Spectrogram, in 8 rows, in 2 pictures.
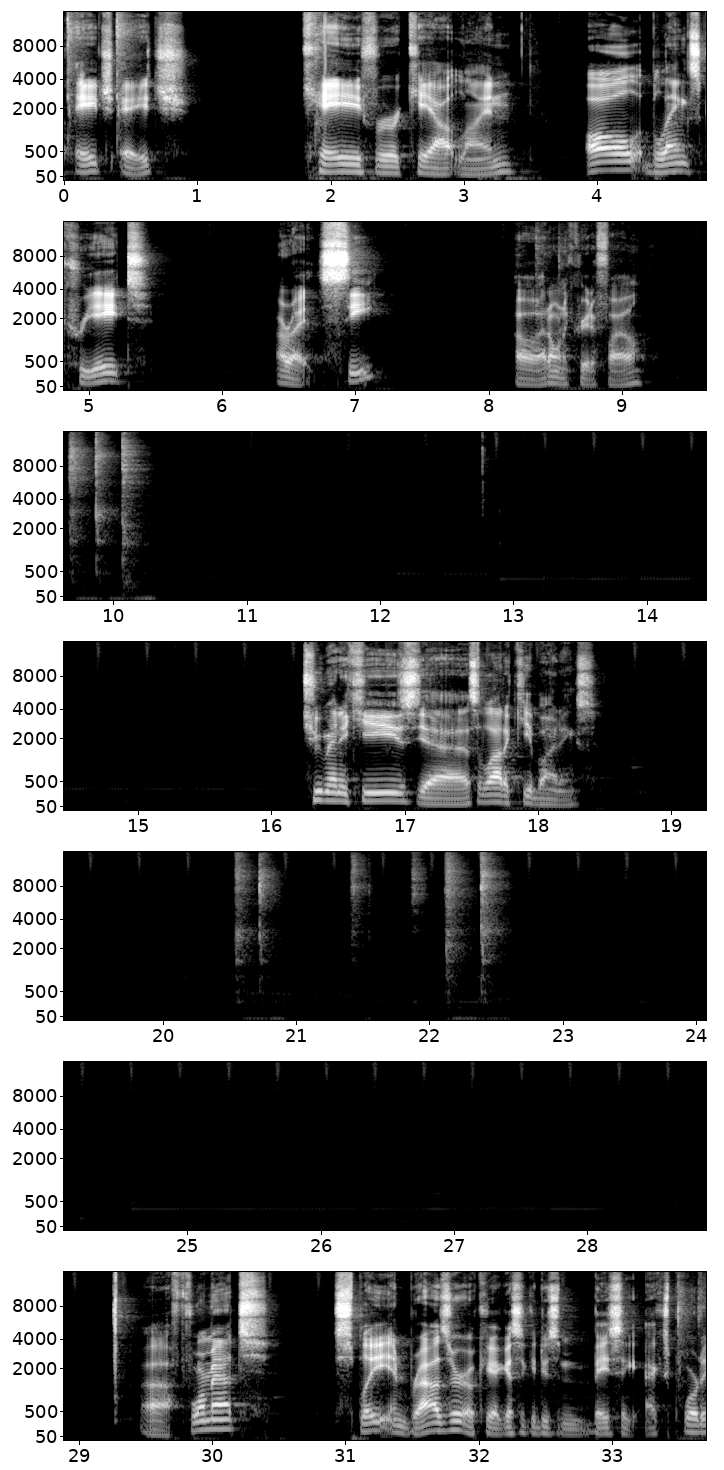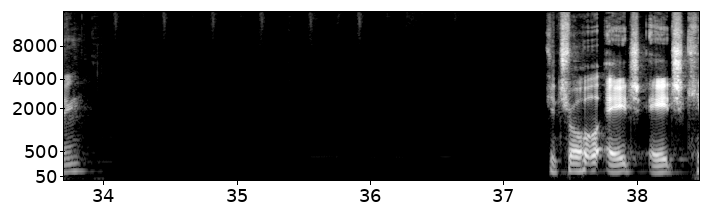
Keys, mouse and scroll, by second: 1.9 k, 6.9 c, 8.4 ctrl+g, 10.1 k, 16.9 a, 17.7 ctrl+g, 20.6 h, 21.4 ctrl+g, 23.0 k, 29.8 shift+f, 33.5 ctrl+g, 33.8 ctrl+g.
